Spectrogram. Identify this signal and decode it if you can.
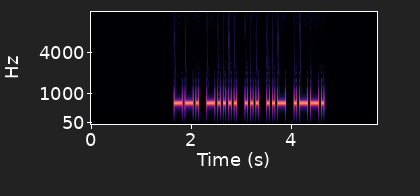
Morse code, heard as a keyed tone, about 22 wpm, 700 Hz. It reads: G6SUP
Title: DXCC-100 Call Signs - 5 Characters - 22wpm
